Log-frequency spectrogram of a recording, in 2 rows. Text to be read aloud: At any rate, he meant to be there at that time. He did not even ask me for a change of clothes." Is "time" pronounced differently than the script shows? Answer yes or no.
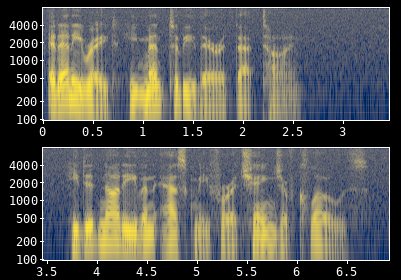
no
